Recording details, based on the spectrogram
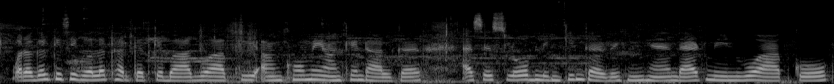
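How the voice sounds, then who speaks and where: A woman narrates a pet video in a mellow, soft-toned voice and explains things steadily. She drops English words into her sentences. A faint hiss of noise sits under the recording. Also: mid-range voice. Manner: calm explaining, mixes English words into Urdu. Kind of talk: explanatory voice-over.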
